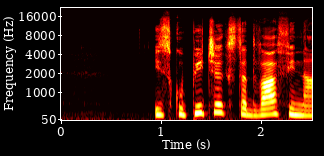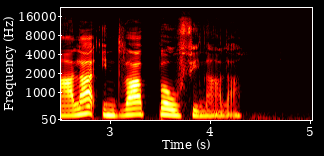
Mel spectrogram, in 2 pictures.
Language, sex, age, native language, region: Slovenian, female, 30-49, Slovenian, Central Slovenia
